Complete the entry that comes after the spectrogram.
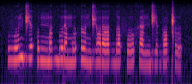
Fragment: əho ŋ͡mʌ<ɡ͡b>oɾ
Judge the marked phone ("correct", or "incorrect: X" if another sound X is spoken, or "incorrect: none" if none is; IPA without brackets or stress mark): correct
